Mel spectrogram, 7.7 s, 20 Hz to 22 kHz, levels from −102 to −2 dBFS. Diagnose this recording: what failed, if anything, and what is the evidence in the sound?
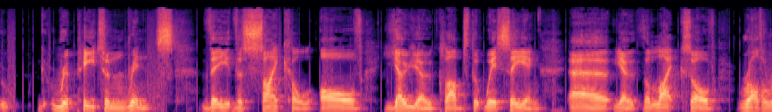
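Wi-Fi interference has got into the analogue wiring. A faint, steady ticking runs under the speech for the whole clip, well below the voice. The ticks repeat every 102.4 ms, about ten per second. A nearby radio's beacon is being rectified by the audio circuit.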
